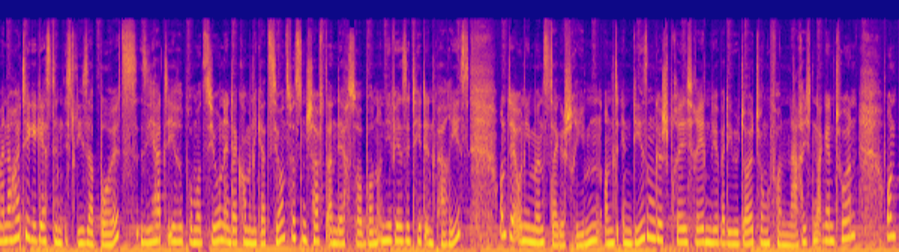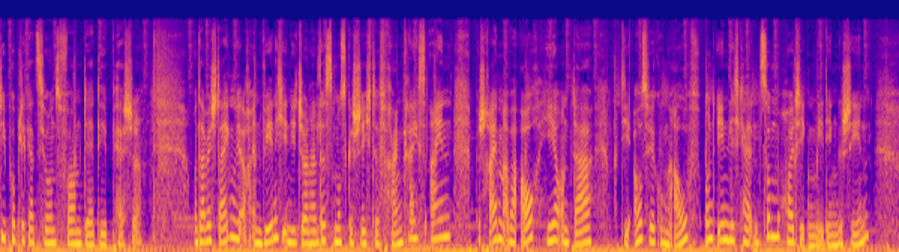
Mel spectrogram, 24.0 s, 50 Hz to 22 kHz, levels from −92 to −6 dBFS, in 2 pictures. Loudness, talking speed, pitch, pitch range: -18 LUFS, 165 wpm, 205 Hz, 165-235 Hz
